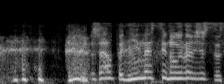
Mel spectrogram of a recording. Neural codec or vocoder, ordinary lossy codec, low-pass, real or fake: codec, 24 kHz, 6 kbps, HILCodec; Opus, 32 kbps; 7.2 kHz; fake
